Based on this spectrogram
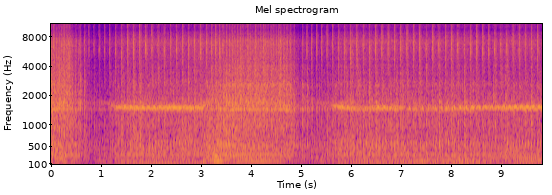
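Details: Car engine with loud engine noise: steady run with sharp metallic knock, about four per second, over the idle; diagnosed as connecting rod knock (batendo biela).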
